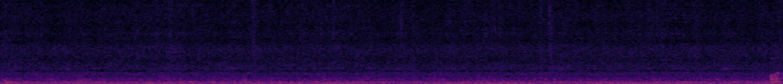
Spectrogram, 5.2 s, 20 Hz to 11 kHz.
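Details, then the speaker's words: Indesit IS31V 3kg compact reversing tumble dryer running its first load; low steady hum with soft even whir, no knocks or scraping; called the quietest dryer owned; normal running. "i'm just amazed at how unbelievably quiet this driver is it's the quietest dryer i've ever had"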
